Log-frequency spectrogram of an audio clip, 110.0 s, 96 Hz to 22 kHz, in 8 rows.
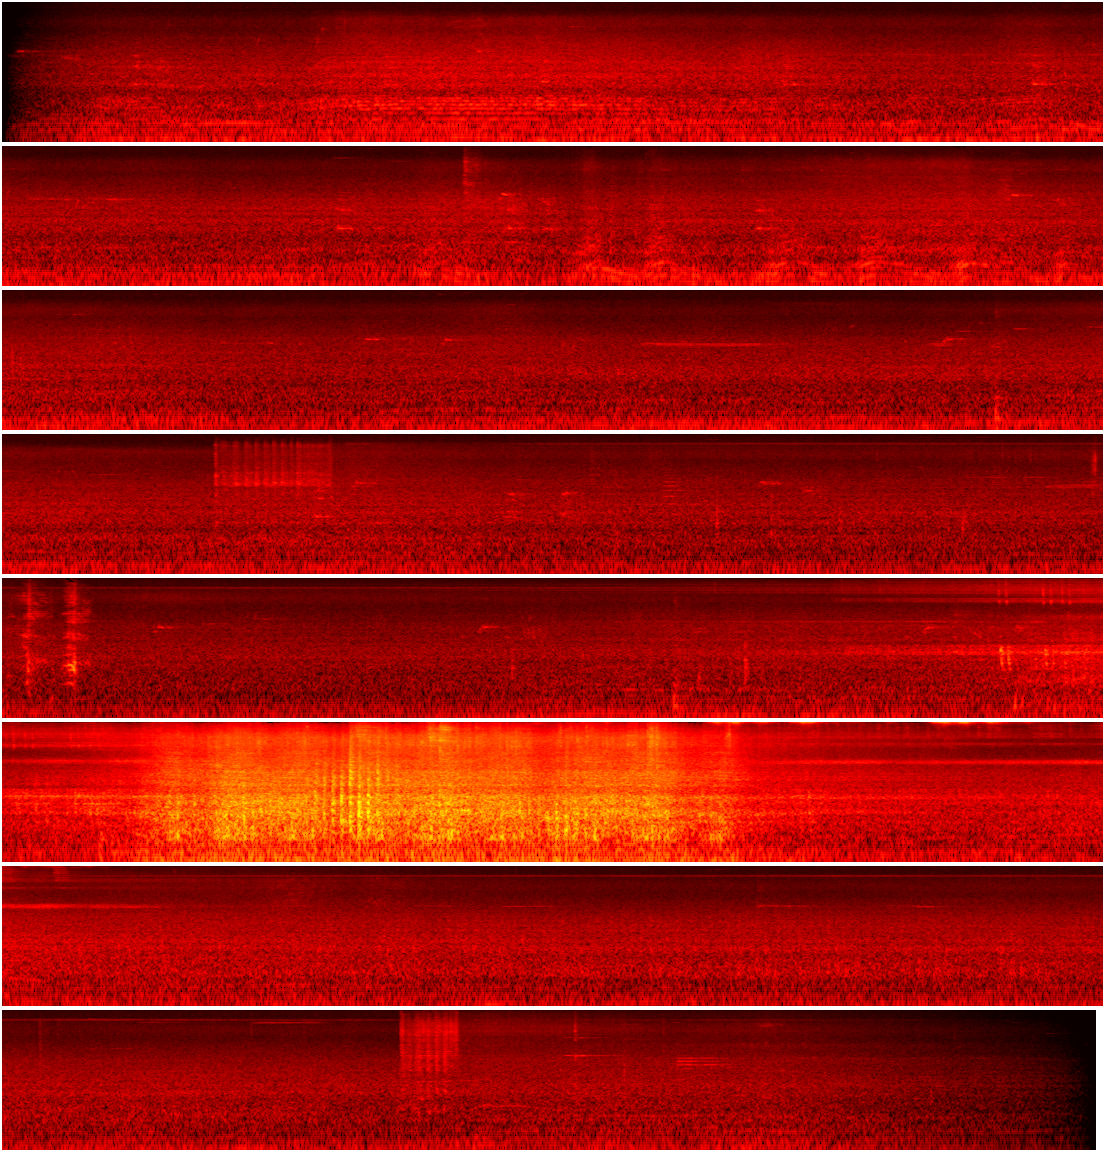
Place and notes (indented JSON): {
  "title": "建功地下道, 苗栗市 - The train runs through",
  "date": "2017-03-22 17:07:00",
  "description": "The train runs through, Next to the tracks, Bird sound, Traffic sound\nZoom H2n MS+XY +Spatial audio",
  "latitude": "24.56",
  "longitude": "120.82",
  "altitude": "53",
  "timezone": "Asia/Taipei"
}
